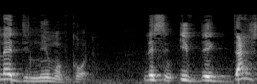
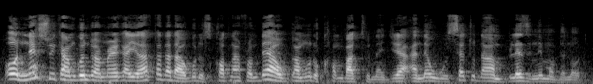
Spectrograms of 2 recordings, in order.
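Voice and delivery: fast, carefree travel boast; breezy bragging; 3 semitones lower, faster than usual. Retold or imitated. Preacher openly announcing his travels, fast carefree boast. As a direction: rattle it off casually. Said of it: "I will tell anybody".

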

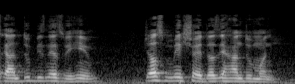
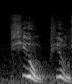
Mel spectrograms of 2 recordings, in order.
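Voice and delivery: gunshot noises; 7 semitones higher, 3 dB quieter than usual. Retold or imitated. Imitating gunshots.

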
